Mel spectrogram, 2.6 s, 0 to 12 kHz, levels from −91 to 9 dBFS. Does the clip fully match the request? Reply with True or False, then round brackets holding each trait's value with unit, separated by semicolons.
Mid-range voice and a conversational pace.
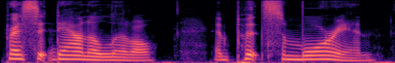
False (180 Hz; 225 wpm)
